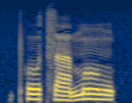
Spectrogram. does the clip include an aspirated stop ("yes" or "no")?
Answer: yes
